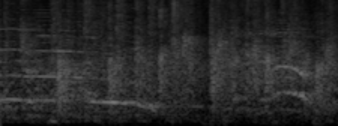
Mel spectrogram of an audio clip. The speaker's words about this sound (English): this is an old school circus tent that my wife and I made for the sermon illustration. Applause, please.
